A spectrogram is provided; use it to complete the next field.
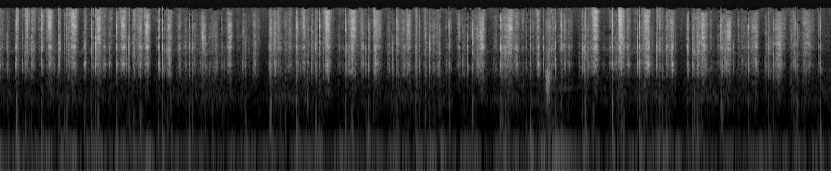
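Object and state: Light wooden box.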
